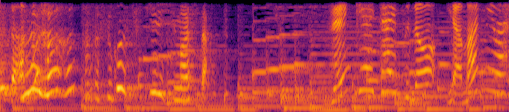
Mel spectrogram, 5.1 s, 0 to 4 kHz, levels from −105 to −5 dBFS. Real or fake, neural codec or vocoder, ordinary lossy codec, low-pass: real; none; none; 3.6 kHz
